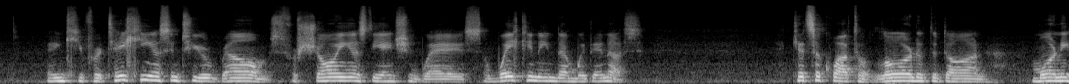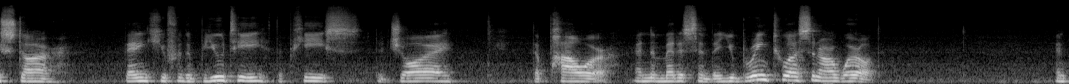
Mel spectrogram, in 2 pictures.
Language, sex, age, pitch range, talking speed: English, male, 60-79, 140-170 Hz, 135 wpm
